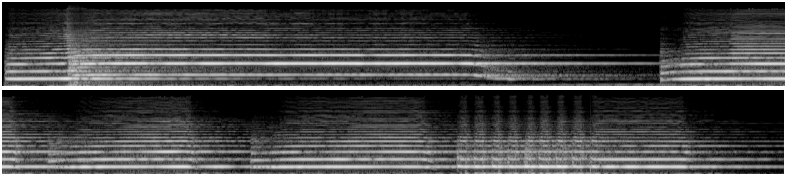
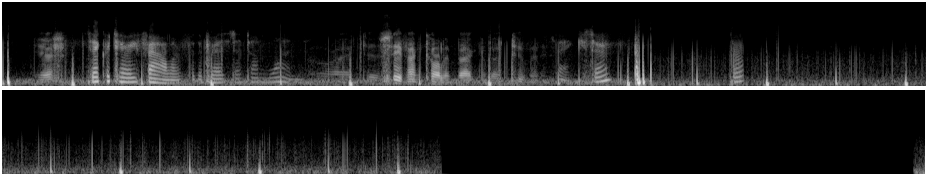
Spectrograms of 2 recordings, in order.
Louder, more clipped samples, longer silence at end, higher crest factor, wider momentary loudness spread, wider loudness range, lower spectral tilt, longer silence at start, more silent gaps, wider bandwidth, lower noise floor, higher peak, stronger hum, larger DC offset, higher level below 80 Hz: first, -12 LUFS vs -26 LUFS; neither; about the same, 0 s vs 0 s; second, 12 dB vs 26 dB; second, 13 LU vs 22 LU; second, 5 LU vs 11 LU; second, -4 dB/octave vs -9 dB/octave; about the same, 0.05 s vs 0 s; neither; first, 15 kHz vs 7.2 kHz; second, -36 dBFS vs -87 dBFS; about the same, 0 dBFS vs 0 dBFS; neither; first, 0.7% vs under 0.1%; second, -42 dBFS vs -36 dBFS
